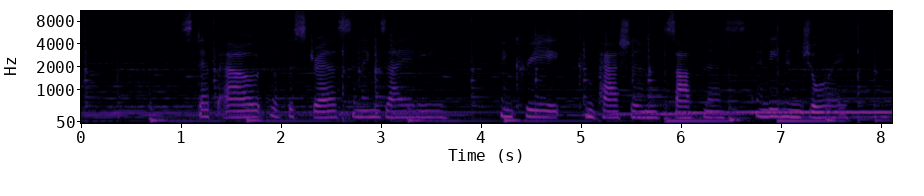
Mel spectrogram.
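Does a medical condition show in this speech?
No.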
